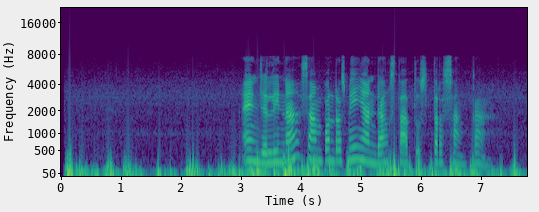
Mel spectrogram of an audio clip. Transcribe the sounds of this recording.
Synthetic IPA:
ʔaɲd͡ʒəlinasampʊnrəsmiɲanɖaŋst̪at̪ʊst̪ərsaŋka

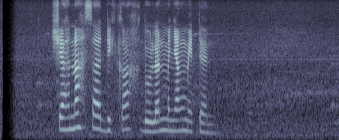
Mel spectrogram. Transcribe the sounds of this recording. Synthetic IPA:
ʃahnahsadikahdolanməɲaŋmed̥an

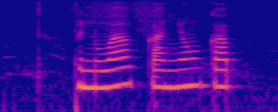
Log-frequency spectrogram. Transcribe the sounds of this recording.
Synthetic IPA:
b̥ə̤nuwakaɲɔŋkap̚

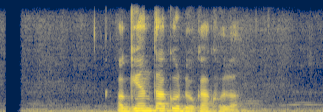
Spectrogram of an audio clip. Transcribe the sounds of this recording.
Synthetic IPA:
ʌɡjant̪akoɖʱokakʰolʌ

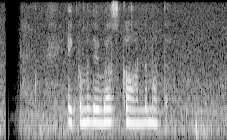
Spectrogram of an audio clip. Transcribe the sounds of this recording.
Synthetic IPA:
ekːəməd̪ebaskaːɳɖəmat̪ə̥

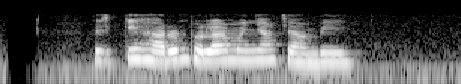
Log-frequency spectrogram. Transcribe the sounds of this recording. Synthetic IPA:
ʔiskiɦaɾʊnd̪̥o̤larməɲaŋdʒ̥ambi

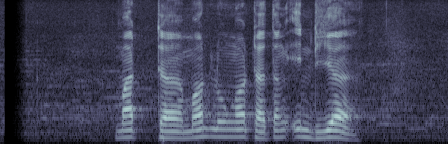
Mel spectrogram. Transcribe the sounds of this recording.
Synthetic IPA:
maɖ̥a̤mɔnluŋɔɖ̥ä̤t̪əŋind̪ia

